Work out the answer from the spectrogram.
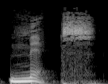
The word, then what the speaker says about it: Mx: neutral pronoun for these circumstances is MX uh pronounced mix example that's Mrs Smith Mr Green and mix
